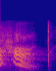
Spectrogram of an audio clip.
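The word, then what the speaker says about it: ح: You bring your tongue backwards and it causes the sound. We call it a Ha.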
